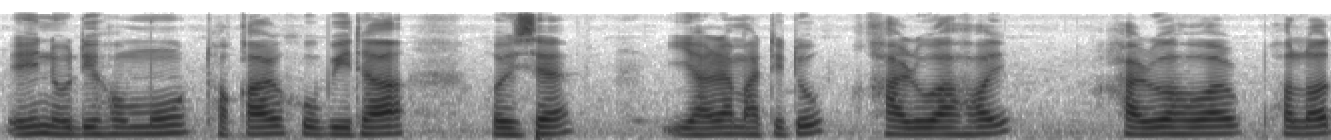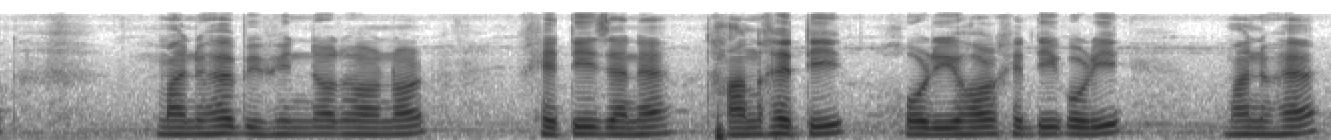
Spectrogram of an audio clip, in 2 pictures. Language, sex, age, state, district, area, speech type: Assamese, male, 30-45, Assam, Darrang, rural, spontaneous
